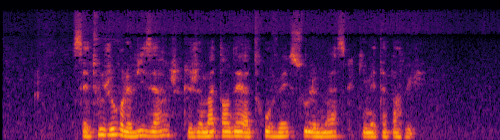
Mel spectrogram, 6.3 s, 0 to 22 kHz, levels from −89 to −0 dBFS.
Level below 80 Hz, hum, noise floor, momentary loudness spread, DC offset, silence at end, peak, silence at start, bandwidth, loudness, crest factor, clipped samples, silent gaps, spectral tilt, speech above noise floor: -52 dBFS; none; -56 dBFS; 8 LU; under 0.1%; 1.1 s; -6 dBFS; 0.9 s; 16 kHz; -22 LUFS; 16 dB; under 0.1%; none; -6 dB/octave; 35 dB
